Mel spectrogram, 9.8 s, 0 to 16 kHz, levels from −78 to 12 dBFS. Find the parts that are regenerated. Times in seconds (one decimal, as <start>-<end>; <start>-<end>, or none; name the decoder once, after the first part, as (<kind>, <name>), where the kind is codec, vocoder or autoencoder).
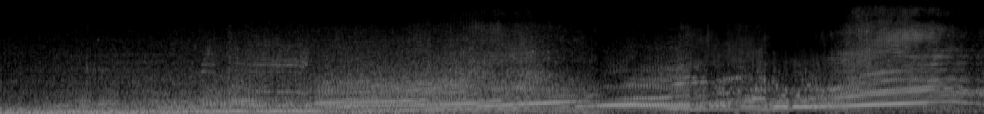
6.9-8.3 (vocoder, BigVGAN v2)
